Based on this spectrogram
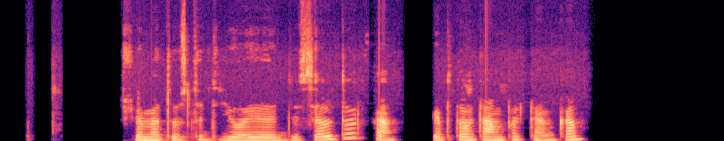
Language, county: Lithuanian, Alytus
